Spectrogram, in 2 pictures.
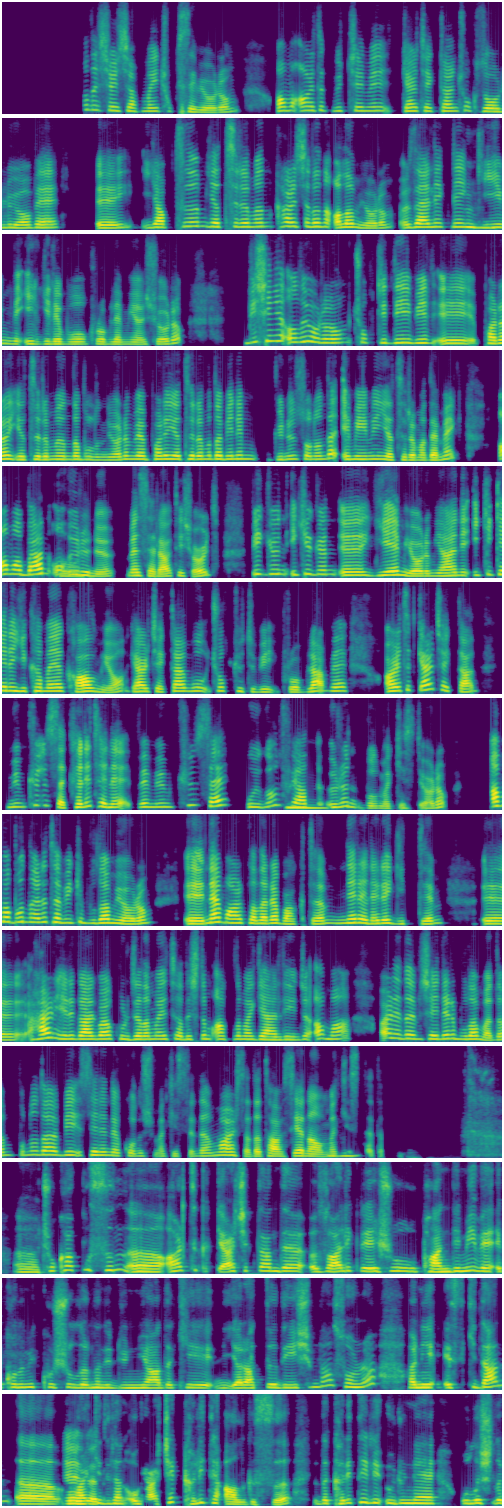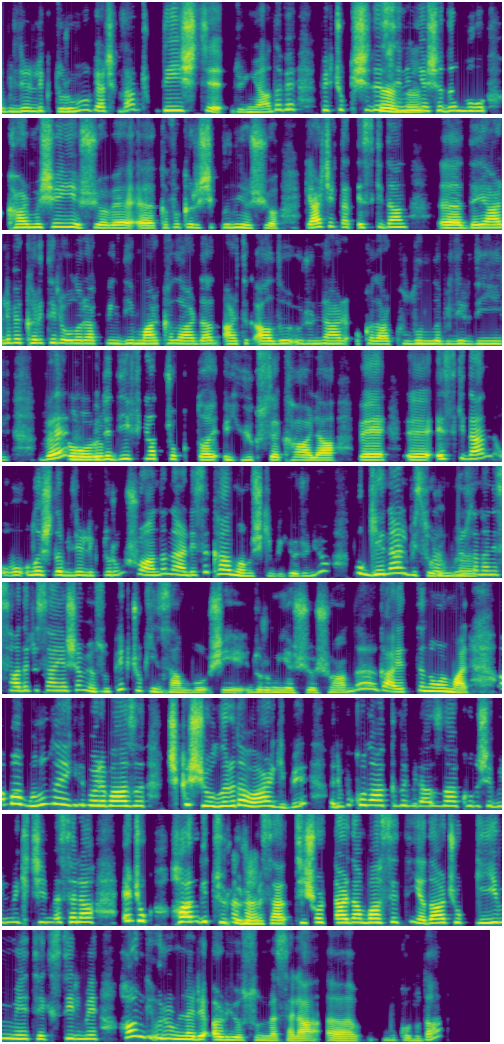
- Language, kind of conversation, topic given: Turkish, advice, Kaliteli ama uygun fiyatlı ürünleri nasıl bulabilirim; nereden ve nelere bakmalıyım?
- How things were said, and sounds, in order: other background noise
